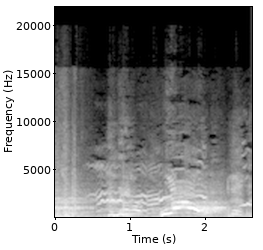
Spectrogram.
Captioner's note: shouting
